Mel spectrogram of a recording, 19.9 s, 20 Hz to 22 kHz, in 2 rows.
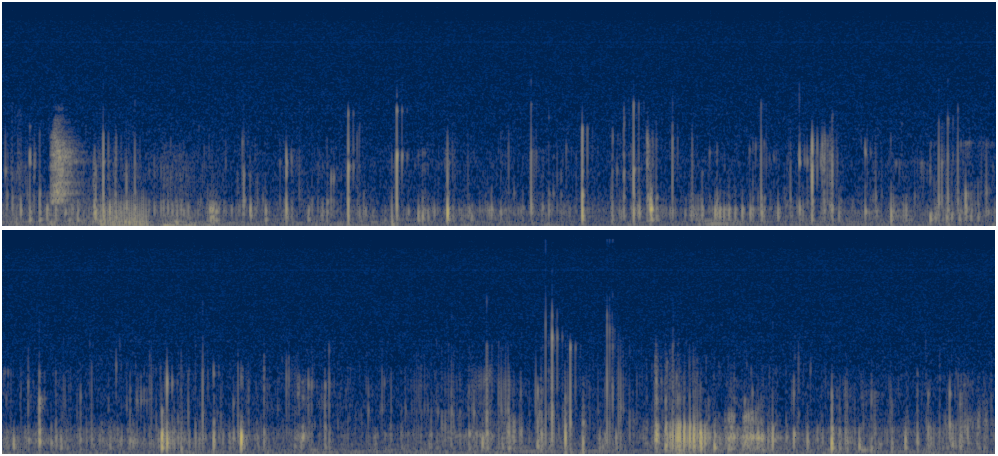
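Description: Irregular low gurgles and bubbling rumbles over about 20 seconds: loud stomach growling from an upset stomach.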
